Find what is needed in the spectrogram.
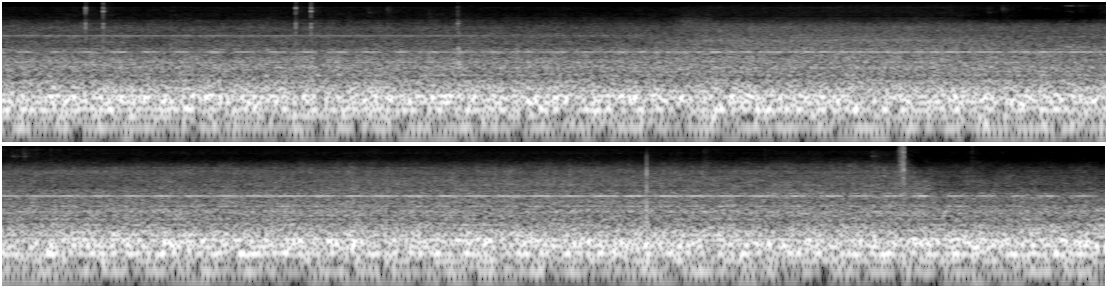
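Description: Steady low background hum with a faint, constant high whine running through it. A couple of faint clicks come in the first few seconds.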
